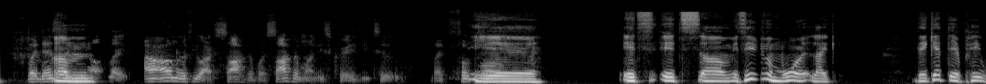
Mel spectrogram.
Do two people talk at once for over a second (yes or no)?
no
